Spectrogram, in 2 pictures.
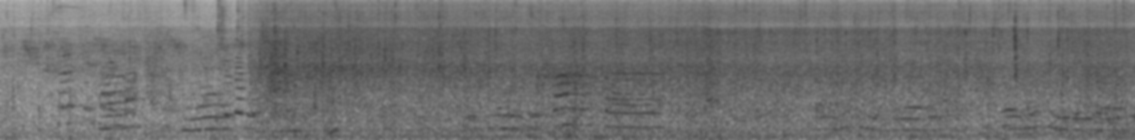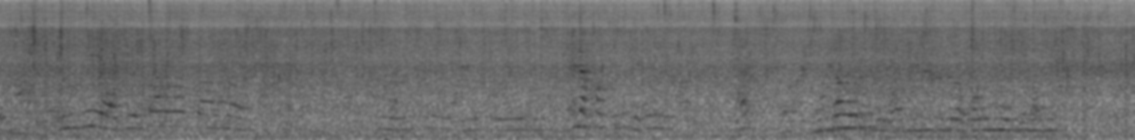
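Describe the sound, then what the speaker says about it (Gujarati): Steady heavy rain patters and hisses throughout, with voices talking and occasional children's chatter underneath. "અને બતાવી દઉં વરસાદ ચાલુ છે"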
